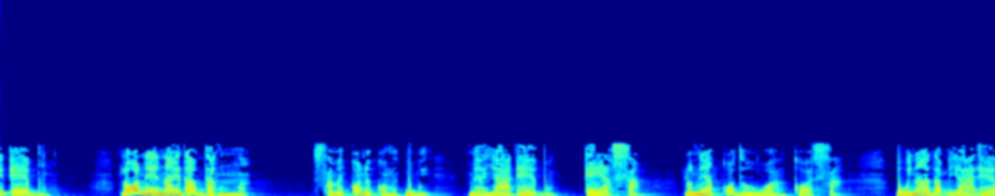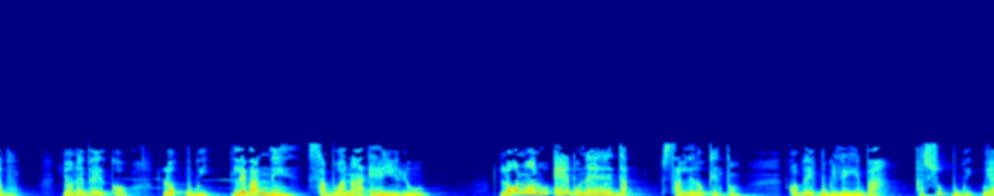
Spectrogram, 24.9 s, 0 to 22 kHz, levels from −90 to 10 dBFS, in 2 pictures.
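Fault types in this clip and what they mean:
MP3 compression, throughout the clip: the speech has nothing above 6 kHz and a heavy watery, swirling texture, which points to a likely low-bitrate MP3 encode, around 24 kbps. Short of bits, the encoder cut the treble at a fixed frequency and zeroed weak frequency lines, which then switch on and off from frame to frame. That flicker gives the smeared, underwater quality and blunts consonant attacks.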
